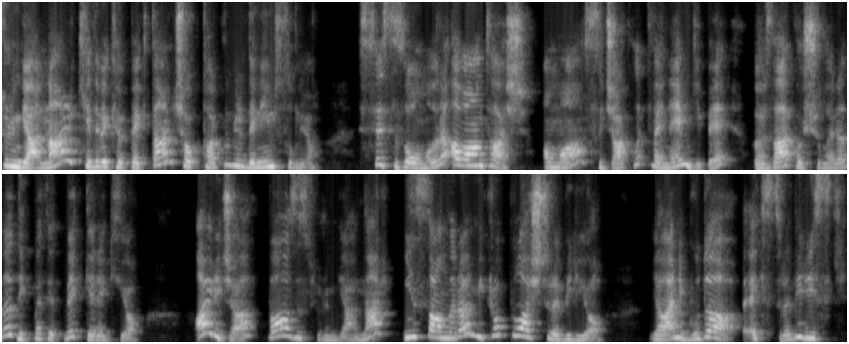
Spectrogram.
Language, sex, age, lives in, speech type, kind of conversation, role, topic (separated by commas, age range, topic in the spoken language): Turkish, female, 45-49, Spain, read, expert-assistant, expert, Sürüngen veya egzotik hayvan sahiplenmenin zorlukları ve dikkat edilmesi gerekenler nelerdir?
